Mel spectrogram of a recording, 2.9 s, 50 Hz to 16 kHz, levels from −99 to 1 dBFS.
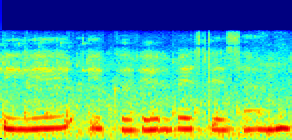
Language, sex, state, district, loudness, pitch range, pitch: Hindi, female, Bihar, Samastipur, -14 LUFS, 250-275 Hz, 260 Hz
